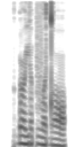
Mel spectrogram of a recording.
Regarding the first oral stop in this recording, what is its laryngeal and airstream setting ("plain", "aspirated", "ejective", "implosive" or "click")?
implosive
